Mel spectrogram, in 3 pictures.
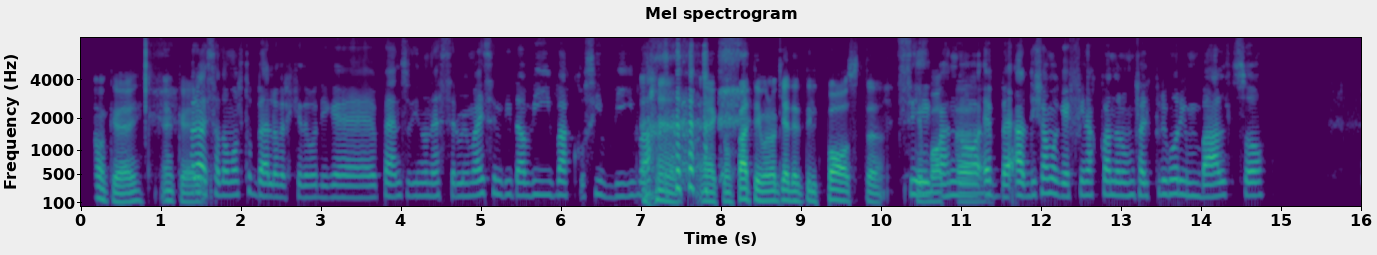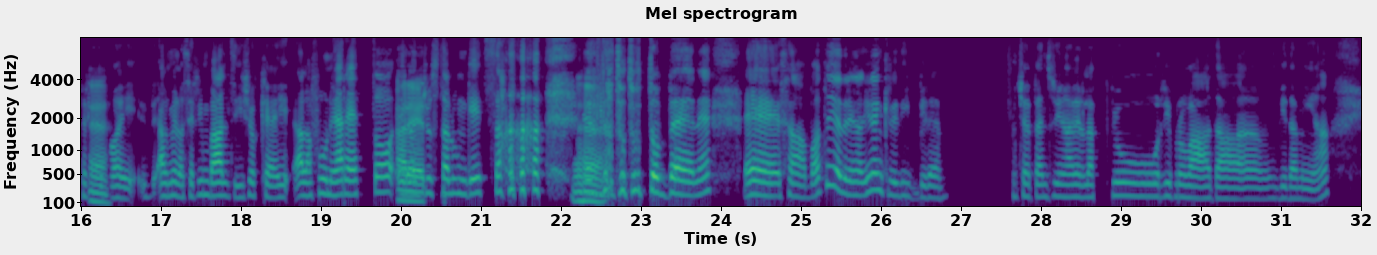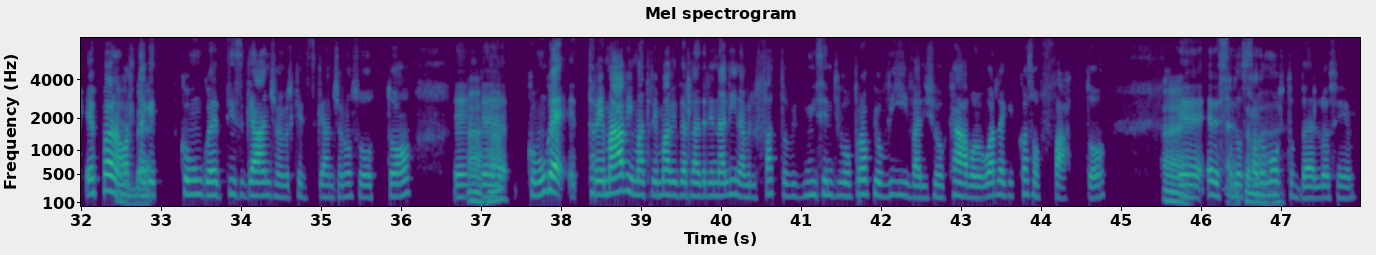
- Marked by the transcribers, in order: lip smack; "Allora" said as "aloa"; "okay" said as "ekay"; chuckle; laugh; tapping; other background noise; laugh; laughing while speaking: "andato tutto"; "cioè" said as "ceh"; "comunque" said as "comungue"; other noise; "comunque" said as "comungue"; "proprio" said as "propio"; "insomma" said as "nzomma"
- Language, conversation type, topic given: Italian, unstructured, Qual è stato un momento in cui hai dovuto essere coraggioso?
- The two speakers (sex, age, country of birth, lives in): female, 30-34, Italy, Italy; male, 40-44, Italy, Italy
